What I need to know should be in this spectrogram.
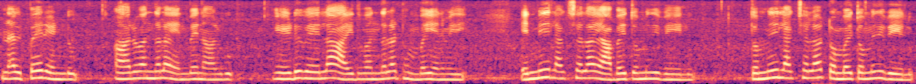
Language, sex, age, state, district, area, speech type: Telugu, female, 45-60, Andhra Pradesh, Visakhapatnam, urban, spontaneous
